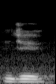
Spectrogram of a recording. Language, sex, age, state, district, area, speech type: Urdu, male, 18-30, Bihar, Gaya, urban, spontaneous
